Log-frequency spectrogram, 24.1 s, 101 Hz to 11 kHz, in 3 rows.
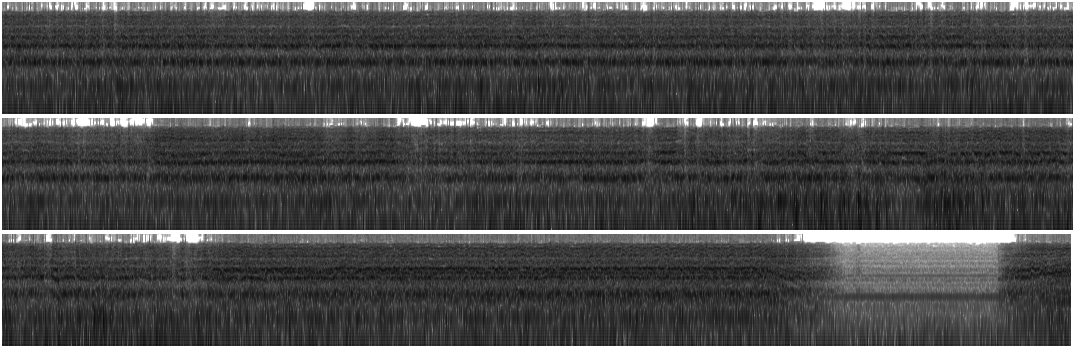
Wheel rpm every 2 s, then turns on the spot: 240, 230, 230, 230, 230, 230, 230, 220, 230, 210, 200, 30.
none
